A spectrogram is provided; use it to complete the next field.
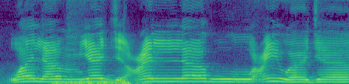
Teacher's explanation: Walam, mim mati jumpa ya, tak perlu dengung. Jangan baca walam, jadi terenung kan? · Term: izhar syafawi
